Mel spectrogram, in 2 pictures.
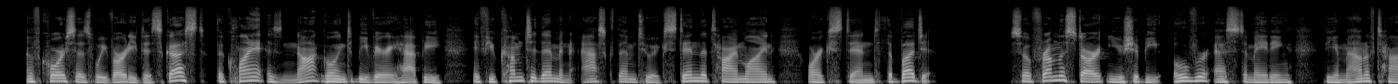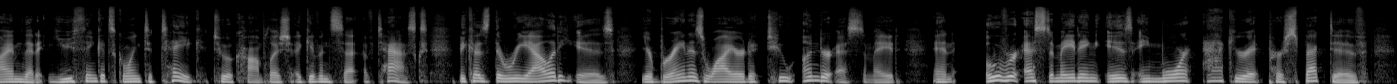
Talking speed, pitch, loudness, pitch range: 160 wpm, 125 Hz, -26 LUFS, 110-145 Hz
